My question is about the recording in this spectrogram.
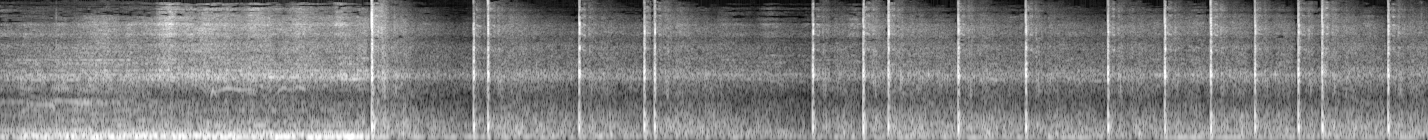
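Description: Fireworks display: a deep, loud rumble for about the first two seconds, then a long string of sharp cracks and pops, a few each second, from crackling shells.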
